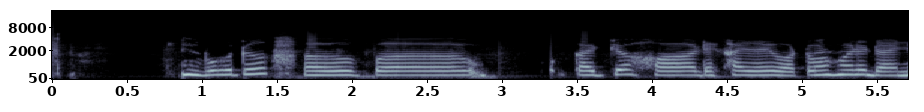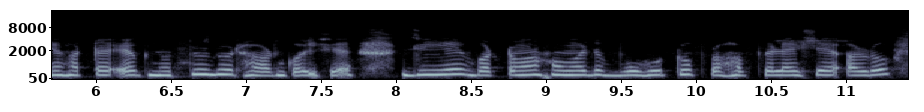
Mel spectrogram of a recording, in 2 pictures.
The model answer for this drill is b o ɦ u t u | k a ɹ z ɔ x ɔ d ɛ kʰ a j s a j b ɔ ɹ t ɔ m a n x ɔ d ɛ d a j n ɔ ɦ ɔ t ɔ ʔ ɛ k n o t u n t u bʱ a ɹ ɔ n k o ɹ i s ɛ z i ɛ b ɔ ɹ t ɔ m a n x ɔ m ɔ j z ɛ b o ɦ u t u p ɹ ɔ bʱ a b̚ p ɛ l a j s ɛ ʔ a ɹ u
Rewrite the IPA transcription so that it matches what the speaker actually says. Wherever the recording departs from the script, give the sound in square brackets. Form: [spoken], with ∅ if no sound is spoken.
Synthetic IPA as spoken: b o ɦ u t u | k a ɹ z ɔ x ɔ d ɛ kʰ a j [z] a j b ɔ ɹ t ɔ m a n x ɔ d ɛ d a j n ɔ ɦ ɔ t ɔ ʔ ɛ k n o t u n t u [dʱ] a ɹ ɔ n k o ɹ i s ɛ z i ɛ b ɔ ɹ t ɔ m a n x ɔ m ɔ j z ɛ b o ɦ u t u p ɹ ɔ bʱ a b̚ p ɛ l a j s ɛ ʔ a ɹ u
